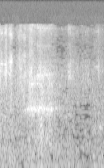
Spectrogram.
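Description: Near silence, with only a faint hiss.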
